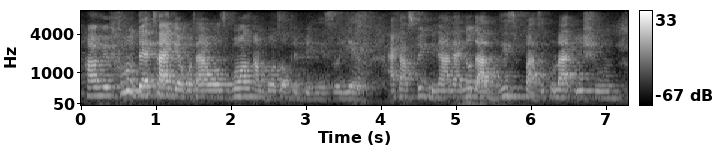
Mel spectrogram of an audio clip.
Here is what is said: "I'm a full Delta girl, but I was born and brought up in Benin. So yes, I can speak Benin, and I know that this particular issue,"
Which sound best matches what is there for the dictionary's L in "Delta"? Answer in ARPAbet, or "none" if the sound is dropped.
none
